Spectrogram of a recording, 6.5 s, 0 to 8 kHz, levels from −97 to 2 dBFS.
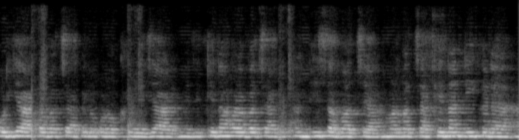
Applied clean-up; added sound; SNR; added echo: neural separator model SepFormer DNS4.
